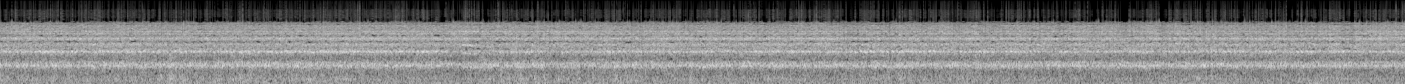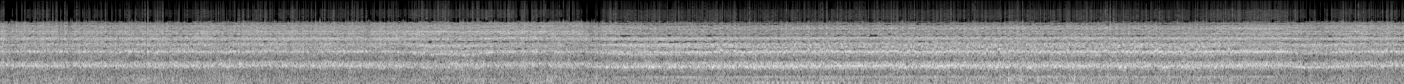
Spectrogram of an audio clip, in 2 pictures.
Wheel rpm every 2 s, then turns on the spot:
240, 230, 230, 230, 230, 230, 230, 230, 230, 230, 210, 210, 210, 220.
none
